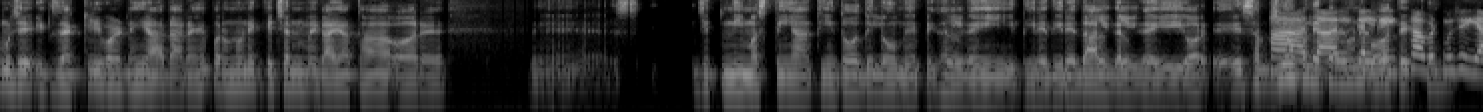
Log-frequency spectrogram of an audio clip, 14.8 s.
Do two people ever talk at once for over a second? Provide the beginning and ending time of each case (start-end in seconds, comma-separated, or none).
12.7-14.2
